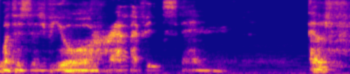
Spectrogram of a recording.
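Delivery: slow, deep creature voice. Voicing a creature speaking into a player's mind: creature's voice in the mind. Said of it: "the voice of this creature in your mind".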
